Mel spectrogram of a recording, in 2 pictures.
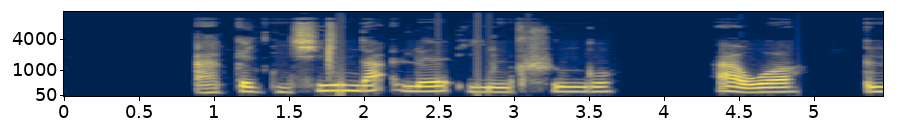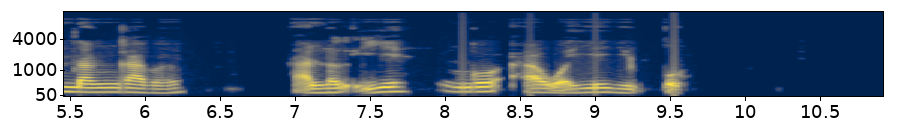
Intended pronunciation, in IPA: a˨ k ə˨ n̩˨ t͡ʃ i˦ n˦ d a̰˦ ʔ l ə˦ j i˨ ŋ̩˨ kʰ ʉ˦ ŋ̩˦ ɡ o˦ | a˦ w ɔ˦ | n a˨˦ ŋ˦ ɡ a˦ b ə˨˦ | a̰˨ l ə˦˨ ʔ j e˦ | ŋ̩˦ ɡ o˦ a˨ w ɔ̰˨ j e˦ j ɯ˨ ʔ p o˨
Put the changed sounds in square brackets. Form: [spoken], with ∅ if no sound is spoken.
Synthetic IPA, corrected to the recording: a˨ k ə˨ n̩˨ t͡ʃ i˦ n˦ d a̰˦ ʔ l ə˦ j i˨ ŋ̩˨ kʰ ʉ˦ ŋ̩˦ ɡ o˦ | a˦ w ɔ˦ | n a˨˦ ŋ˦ ɡ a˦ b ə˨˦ | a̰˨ l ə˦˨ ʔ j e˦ | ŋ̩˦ ɡ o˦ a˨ w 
